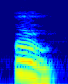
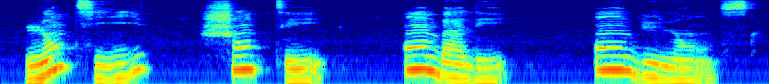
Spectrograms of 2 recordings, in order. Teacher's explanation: En pour faire le son en, il faut partir de la lettre A. La langue va un petit peu vers l'arrière et on baisse le voile du palais pour laisser passer de l'air par le nez.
